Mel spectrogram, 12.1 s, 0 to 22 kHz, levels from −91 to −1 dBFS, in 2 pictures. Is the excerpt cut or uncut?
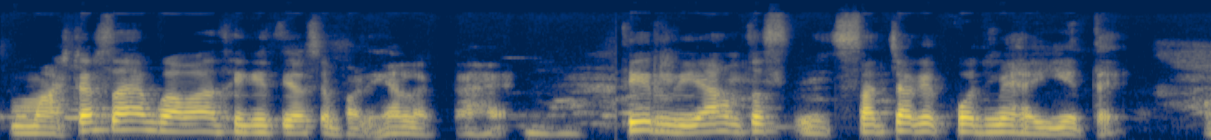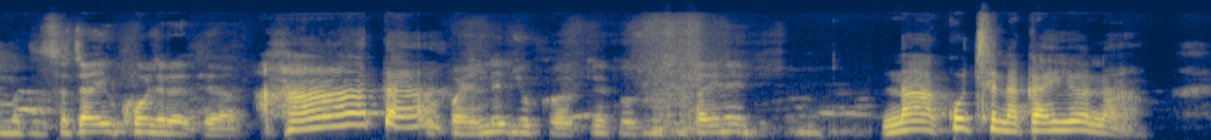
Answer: cut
